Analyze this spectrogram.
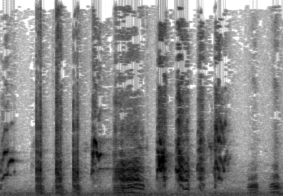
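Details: Morning song of a black-winged starling, white-eyed type, played to train other birds and prompt them to sing: a string of grating squawks and croaky chatter, with one longer buzzy note in the middle.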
